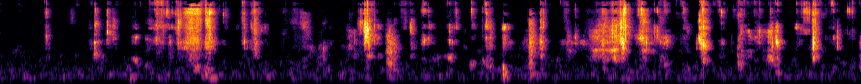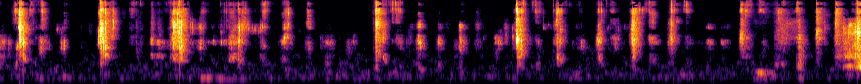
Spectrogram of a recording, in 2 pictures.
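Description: Crisp fries crunch loudly up close as a young woman chews.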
